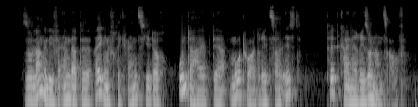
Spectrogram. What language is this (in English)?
German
